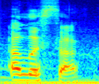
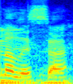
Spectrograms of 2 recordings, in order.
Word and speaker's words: Alyssa: Alyssa. Hi, I'm Alyssa.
